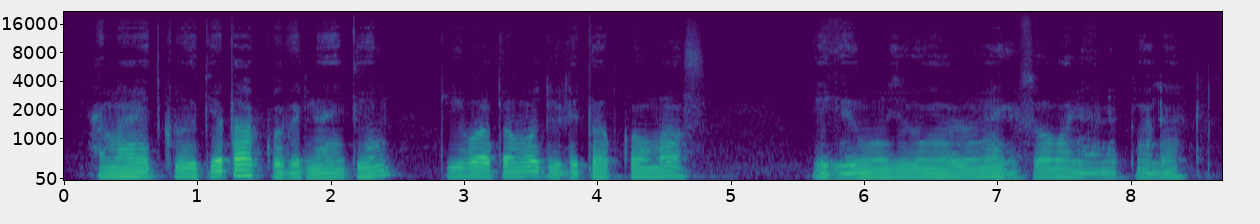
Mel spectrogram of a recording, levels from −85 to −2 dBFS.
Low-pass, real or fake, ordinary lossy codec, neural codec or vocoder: none; fake; none; codec, 44.1 kHz, 3.4 kbps, Pupu-Codec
